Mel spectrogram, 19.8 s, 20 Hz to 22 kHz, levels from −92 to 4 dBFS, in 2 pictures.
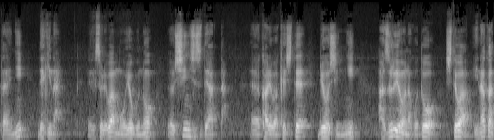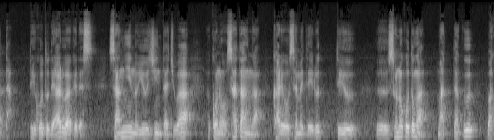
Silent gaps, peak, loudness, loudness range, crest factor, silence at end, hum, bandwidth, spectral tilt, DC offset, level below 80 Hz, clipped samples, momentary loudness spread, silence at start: none; 0 dBFS; -20 LUFS; 4 LU; 20 dB; 0 s; none; 17 kHz; -3.5 dB/octave; under 0.1%; -66 dBFS; under 0.1%; 12 LU; 0 s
